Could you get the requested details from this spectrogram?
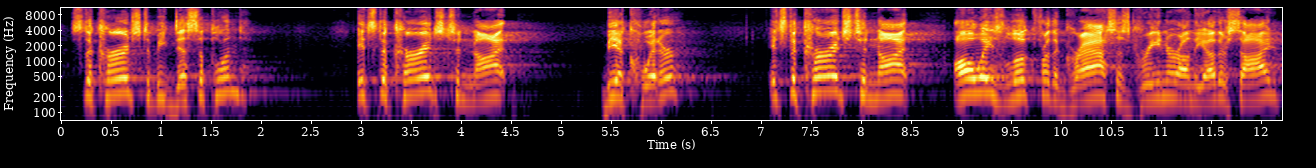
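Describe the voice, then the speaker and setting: A man preaching a lively sermon, swinging from loud punches to quiet asides. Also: sits high, long reverb tail. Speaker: pastor.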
